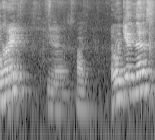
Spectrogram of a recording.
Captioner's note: voiceover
